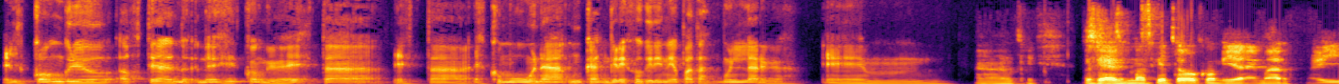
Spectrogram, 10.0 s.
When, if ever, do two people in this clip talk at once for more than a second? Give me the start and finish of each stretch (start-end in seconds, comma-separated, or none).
none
